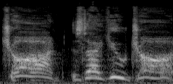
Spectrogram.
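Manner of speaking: very high, stretched-out, drawn-out yell. Recounting a man with his hand on his gun calling out, retelling a yell. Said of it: "I hear him yell".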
